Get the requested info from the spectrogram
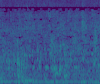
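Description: Steady running water, an even wash of noise with a faint low hum beneath it.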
